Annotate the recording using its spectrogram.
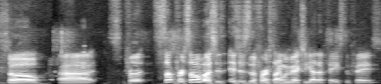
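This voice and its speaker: A man's voice: medium pitch, animated, a little fast, a bit bright, no room sound. A man hosting a casual group video chat, chatty and stumbling over restarts.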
